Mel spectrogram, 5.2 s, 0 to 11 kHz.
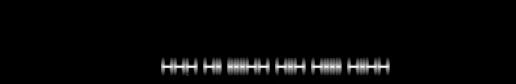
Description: Morse code, heard as a keyed tone, about 40 wpm, 700 Hz. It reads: ON3KBY
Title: DXCC-100 Call Signs - 6 Characters - 40wpm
